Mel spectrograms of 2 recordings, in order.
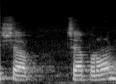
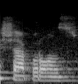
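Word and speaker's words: chaperone: तो होपफुली चैपरॉन आपको समझ में आ गया होगा कि चैपरॉन बोलिए या शैपरॉन्स, जो भी आप प्रोनाउंस करिए इसको, सब सही है।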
